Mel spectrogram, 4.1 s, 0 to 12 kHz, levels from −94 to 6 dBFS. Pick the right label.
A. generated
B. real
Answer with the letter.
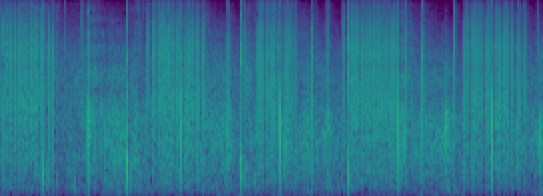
B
